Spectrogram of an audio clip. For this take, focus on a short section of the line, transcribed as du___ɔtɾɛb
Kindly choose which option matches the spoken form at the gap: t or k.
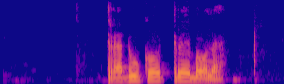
k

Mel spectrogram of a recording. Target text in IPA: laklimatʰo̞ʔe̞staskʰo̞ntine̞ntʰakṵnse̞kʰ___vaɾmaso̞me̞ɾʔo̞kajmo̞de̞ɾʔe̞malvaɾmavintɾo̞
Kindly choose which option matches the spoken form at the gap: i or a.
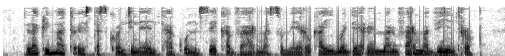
a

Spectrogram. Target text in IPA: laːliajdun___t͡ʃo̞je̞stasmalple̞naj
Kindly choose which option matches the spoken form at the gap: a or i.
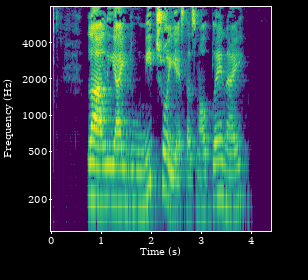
i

